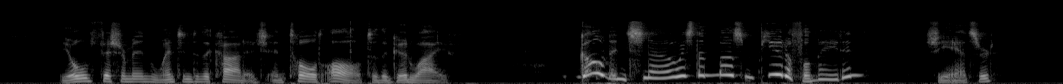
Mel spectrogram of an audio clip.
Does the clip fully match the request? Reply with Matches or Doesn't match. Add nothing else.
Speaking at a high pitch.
Doesn't match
